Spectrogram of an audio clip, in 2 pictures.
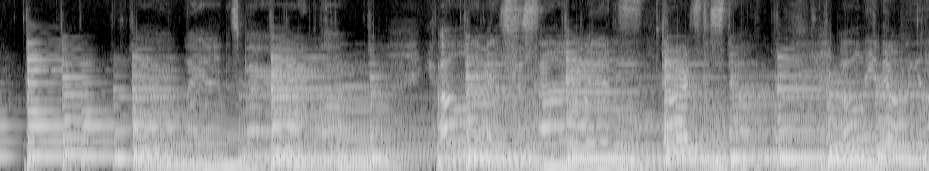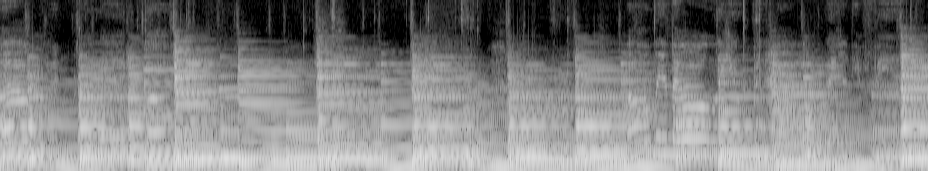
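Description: A song arranged as swinging jazz on solo piano, with a walking bass line in the left hand and comping chords, played continuously at a steady, full level.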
